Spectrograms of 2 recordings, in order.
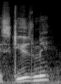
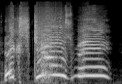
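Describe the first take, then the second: First: It is said smoothly at a projected, calm volume. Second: It is screamed very loudly. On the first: The speaker calls it right. "A nice, simple, smooth, suavemente" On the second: The speaker calls it wrong. "I'm not saying to scream it. Don't be like"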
